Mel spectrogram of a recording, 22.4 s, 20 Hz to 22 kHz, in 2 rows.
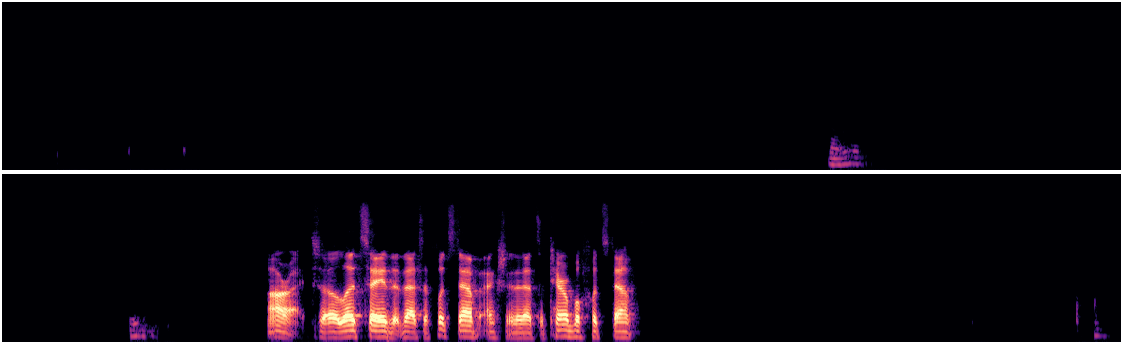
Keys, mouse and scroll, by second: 1.4 click, 3.1 click, 5.2 click, 7.8 click, 10.1 click, 12.3 click, 13.8 click, 15.2 click, 15.8 click, 17.8 click, 20.5 click, 22.1 click.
